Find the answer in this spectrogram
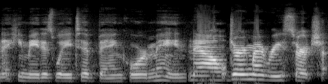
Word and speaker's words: Bangor: things are pronounced but bangor is pronounced bangor not banger so if you are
